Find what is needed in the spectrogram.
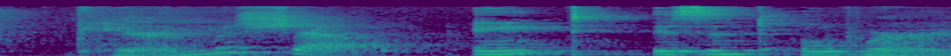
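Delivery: put-on British accent. Quoting a grandmother from childhood: British accent, imitating grandmother. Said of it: "In her British accent".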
